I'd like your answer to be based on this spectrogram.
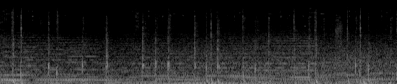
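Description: A horse gallops in The Witcher 3 video game, with rapid, even hoofbeats clattering close and loud throughout.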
